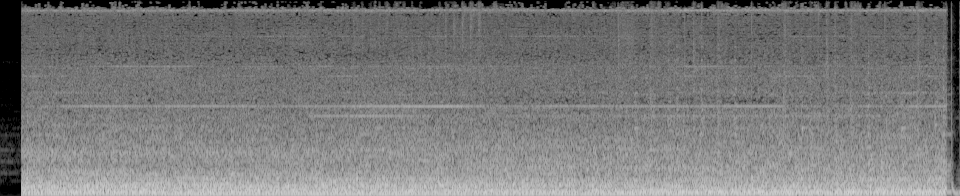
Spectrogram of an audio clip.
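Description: Helicopter cabin noise inside the cockpit in flight: a loud, steady din of rotor and engine. It starts suddenly about a third of a second in.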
